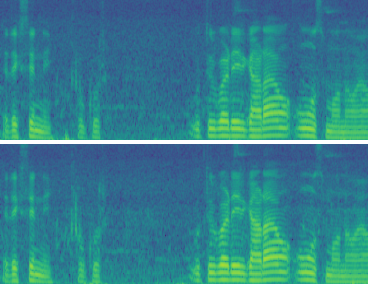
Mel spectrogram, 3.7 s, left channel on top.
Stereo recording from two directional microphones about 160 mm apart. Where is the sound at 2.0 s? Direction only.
10° left (ahead or behind).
